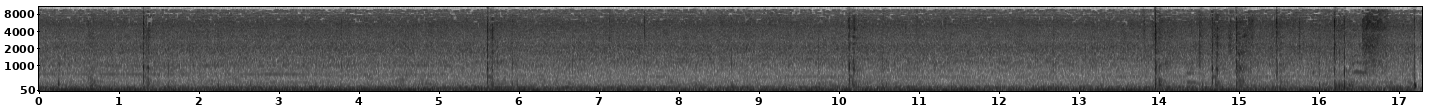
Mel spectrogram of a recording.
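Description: Tennis ball struck by rackets and bouncing on a clay court: single sharp pops a few seconds apart, then several in quick succession near the end as a rally is played. A steady low rumble underlies it throughout.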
